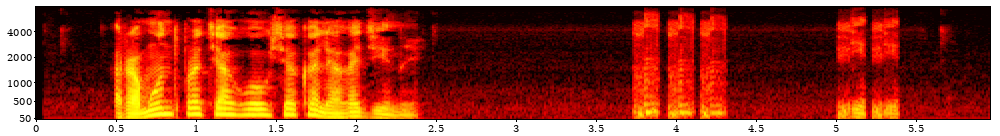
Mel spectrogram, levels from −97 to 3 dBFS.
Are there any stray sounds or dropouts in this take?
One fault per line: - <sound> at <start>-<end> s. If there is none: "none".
- laugh at 3.7-4.3 s
- laugh at 5.0-5.4 s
